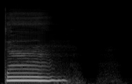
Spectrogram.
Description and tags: Female Vocal SIngle Note F
Single notes sung and recorded by me. Tried to name the pitch so you could organize it better
female, sing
